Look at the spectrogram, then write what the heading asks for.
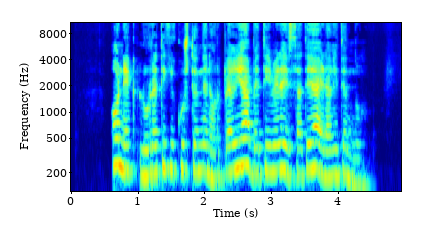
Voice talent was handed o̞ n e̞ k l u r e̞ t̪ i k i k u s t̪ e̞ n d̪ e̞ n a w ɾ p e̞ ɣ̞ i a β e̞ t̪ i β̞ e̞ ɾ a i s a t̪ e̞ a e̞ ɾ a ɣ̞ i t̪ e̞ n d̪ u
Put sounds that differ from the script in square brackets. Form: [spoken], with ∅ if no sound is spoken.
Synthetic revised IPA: o̞ n e̞ k l u r e̞ t̪ i k i k u s t̪ e̞ n d̪ e̞ n a w ɾ p e̞ ɣ̞ i a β e̞ t̪ i β̞ e̞ ɾ a i s a t̪ e̞ a e̞ ɾ a ɣ̞ i t̪ e̞ n d̪ u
